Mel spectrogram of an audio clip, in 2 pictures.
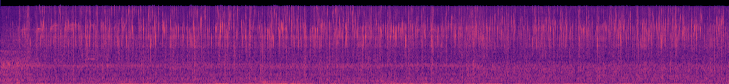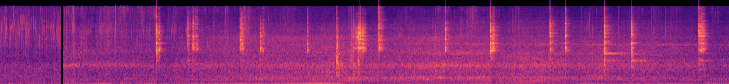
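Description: Super-sweet corn pieces sizzling in oil on a cast-iron pot-lid griddle, a steady hiss. About halfway through the sizzle changes and a run of sharp clicks and taps comes in as metal tongs turn the pieces on the griddle.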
